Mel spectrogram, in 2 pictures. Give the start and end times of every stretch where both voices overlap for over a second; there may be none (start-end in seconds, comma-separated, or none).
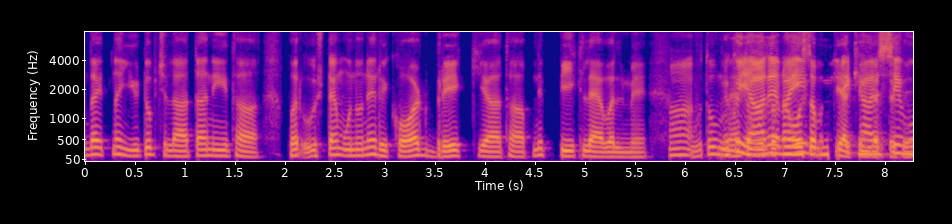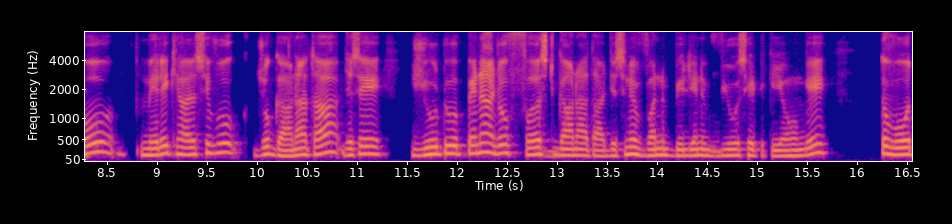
6.1-8.3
